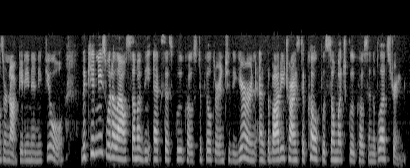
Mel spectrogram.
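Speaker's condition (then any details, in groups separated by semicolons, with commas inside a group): No condition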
